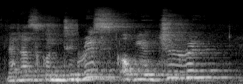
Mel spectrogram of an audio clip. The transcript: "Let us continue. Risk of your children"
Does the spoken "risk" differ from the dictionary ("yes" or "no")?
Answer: no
